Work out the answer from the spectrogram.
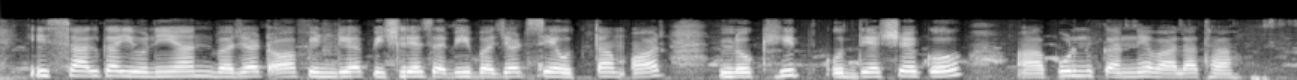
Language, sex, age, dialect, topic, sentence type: Hindi, female, 25-30, Marwari Dhudhari, banking, statement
